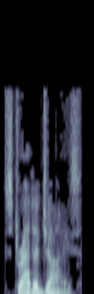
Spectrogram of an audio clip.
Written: strategize

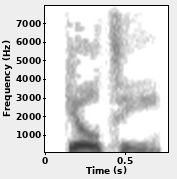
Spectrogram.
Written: guilty

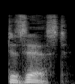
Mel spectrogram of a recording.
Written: desist

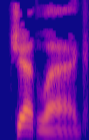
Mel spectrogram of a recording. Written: Jetlag

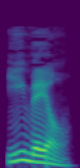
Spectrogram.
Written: e-mail

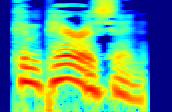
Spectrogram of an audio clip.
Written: comparison

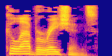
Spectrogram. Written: collaborations

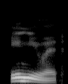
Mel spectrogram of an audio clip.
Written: Inuit

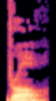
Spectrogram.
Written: droll

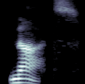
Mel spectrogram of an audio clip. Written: knots

